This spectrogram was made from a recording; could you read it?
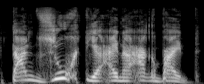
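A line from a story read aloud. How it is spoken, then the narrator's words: Barking wife. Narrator (German): bellte zarte Frau an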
